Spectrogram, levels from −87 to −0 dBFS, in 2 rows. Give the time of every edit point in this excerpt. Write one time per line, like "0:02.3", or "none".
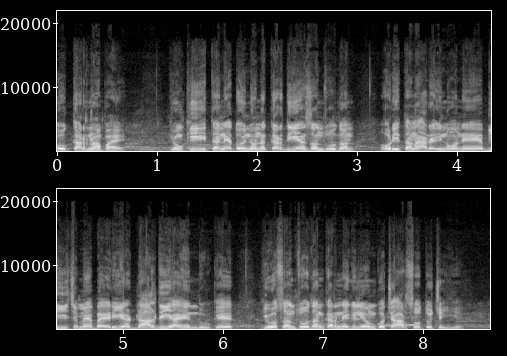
none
